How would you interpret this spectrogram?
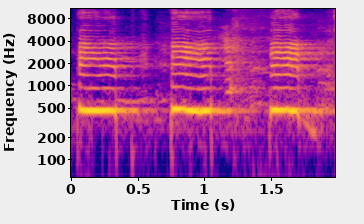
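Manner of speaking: high, loud mock reversing-truck beeps. Reversing like Madge from Benidorm, high and loud beeps. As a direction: beep like a lorry backing up. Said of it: "reversing like Madge from Benidorm".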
